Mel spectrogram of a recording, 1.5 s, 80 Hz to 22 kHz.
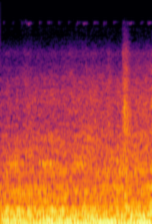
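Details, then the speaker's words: Kenmore 90 series top-load washer with a previously broken motor coupler gives a steady low motor hum in the spin cycle with no load coming on, and the tub won't turn; a further fault is suspected beyond the coupler. "what's going on i hear something spinning but the tub isn't turning let's take a look"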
